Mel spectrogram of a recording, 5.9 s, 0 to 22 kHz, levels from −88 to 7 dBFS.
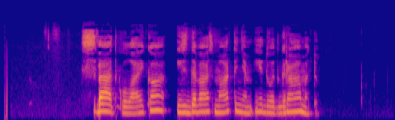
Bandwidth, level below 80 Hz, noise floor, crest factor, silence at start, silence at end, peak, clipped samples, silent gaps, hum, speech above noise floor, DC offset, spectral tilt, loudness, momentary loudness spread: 11 kHz; -68 dBFS; -76 dBFS; 24 dB; 0.1 s; 1.2 s; -2 dBFS; under 0.1%; 0.12-0.16 s; none; 52 dB; under 0.1%; -3.5 dB/octave; -25 LUFS; 10 LU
